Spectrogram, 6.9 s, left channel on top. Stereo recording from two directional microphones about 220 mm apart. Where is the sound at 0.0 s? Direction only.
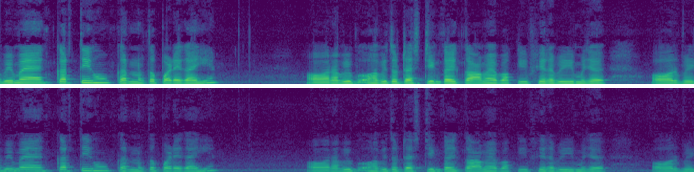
25° left (ahead or behind).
